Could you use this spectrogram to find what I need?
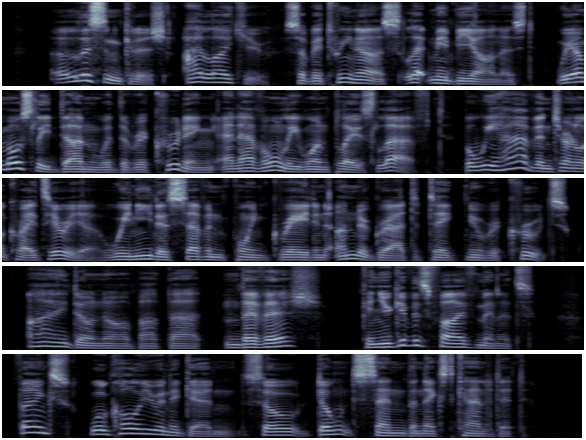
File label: Characters English, male voice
